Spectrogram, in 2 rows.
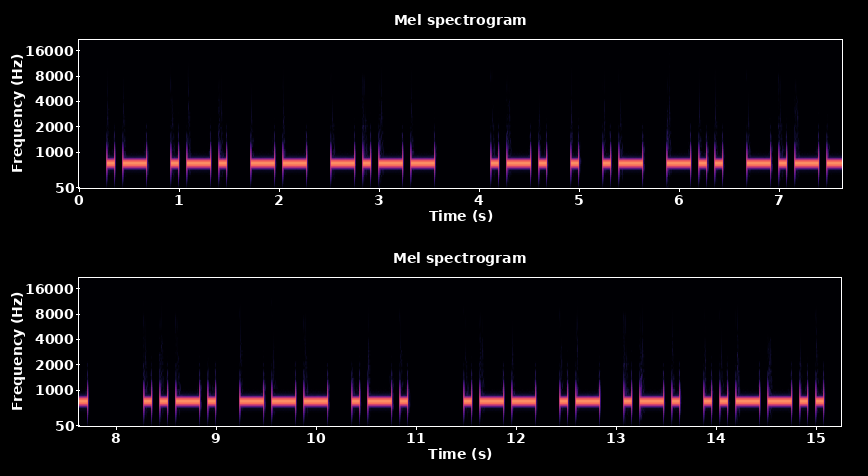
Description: Morse code, heard as a keyed tone, about 15 wpm, 700 Hz. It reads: ARMY READY FOR WAR?
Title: Sentences from Top 1000 Words - Review Part 5 - 15wpm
